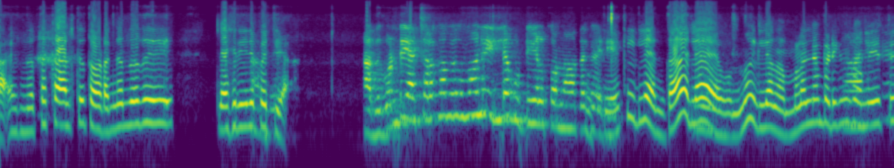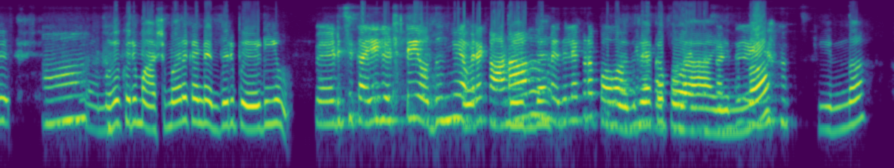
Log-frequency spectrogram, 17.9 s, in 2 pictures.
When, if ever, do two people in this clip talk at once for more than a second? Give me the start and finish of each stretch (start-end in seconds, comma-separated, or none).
15.2-16.6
